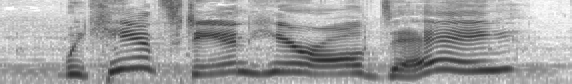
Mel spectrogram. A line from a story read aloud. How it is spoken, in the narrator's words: Grandpa Dale finally called out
